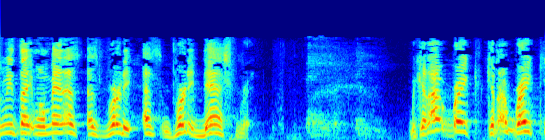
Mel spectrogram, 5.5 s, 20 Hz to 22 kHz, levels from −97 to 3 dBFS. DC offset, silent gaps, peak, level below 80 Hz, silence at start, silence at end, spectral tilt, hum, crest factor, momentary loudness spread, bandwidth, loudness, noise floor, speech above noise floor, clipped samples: under 0.1%; none; -2 dBFS; -56 dBFS; 0 s; 0.15 s; -4.5 dB/octave; none; 20 dB; 11 LU; 7.6 kHz; -20 LUFS; -55 dBFS; 34 dB; under 0.1%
